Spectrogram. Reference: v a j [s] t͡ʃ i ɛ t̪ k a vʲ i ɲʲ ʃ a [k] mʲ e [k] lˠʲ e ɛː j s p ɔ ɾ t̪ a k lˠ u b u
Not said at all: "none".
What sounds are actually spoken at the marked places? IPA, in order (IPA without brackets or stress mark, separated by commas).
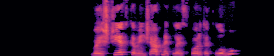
ʃ, p, k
